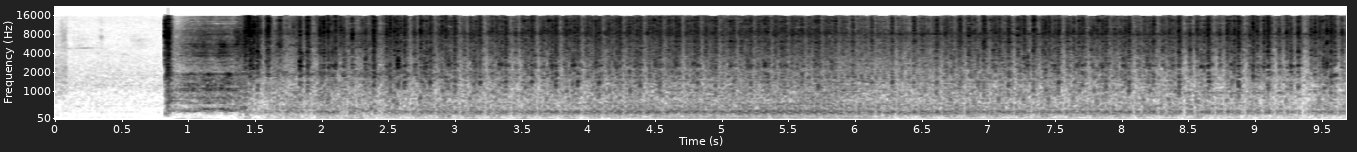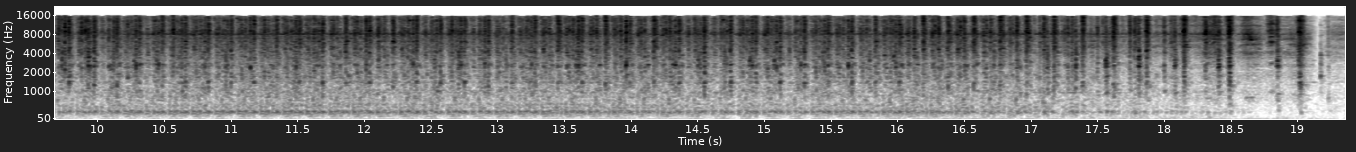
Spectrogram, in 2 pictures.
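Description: Ford 460 V8 with a four-barrel carburetor starts about a second in and runs rough at idle, not on all cylinders, while extra fuel is squirted into the carburetor. With the added fuel it wants to die out, which the owner takes as a sign it is running too rich, probably from a blown power valve.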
